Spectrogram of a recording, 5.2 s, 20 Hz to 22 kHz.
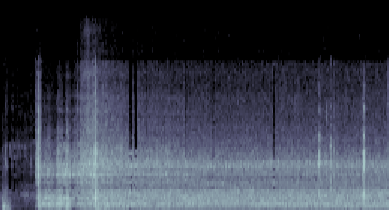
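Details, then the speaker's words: Work truck with 350 engine, under 2,000 miles, unstarted for days, cold start after a few pedal pumps: quick crank, fires at once into a steady even fast idle, no knocks or misses; healthy cold start. "Well, now, that sounds good. Yeah, so this is the old cold start. Sounds pretty good. Sounds like a brand new engine to me."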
